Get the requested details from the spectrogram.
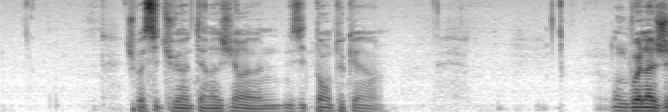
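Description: A man speaks into a microphone over loudspeakers, calmly and in short phrases.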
